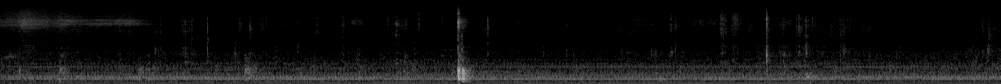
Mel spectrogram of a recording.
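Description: A paper yeast packet being handled and torn open, with faint crinkles and ticks over a steady hum. About halfway through there is one short, sharp sound.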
